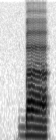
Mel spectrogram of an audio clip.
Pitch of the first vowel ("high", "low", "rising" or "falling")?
low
